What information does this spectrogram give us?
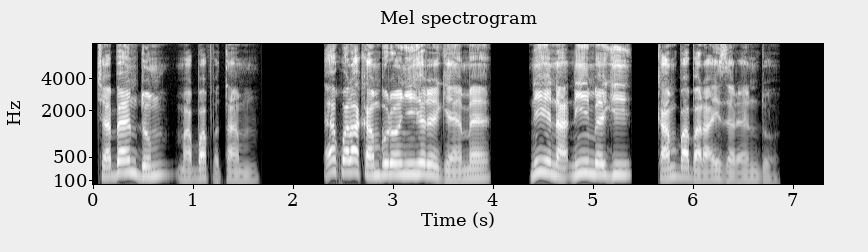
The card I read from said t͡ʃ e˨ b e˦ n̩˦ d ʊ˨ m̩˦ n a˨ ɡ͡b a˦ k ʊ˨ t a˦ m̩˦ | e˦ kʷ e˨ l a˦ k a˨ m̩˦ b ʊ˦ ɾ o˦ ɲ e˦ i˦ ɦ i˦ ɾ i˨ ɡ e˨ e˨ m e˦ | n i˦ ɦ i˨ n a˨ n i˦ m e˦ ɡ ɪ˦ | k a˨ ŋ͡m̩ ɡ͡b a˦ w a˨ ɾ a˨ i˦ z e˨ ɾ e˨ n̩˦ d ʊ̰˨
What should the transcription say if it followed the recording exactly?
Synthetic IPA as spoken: t͡ʃ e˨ b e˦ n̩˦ d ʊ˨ m̩˦ m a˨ ɡ͡b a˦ p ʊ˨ t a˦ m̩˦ | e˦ kʷ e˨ l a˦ k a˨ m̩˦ b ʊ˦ ɾ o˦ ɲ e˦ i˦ ɦ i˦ ɾ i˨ ɡ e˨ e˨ m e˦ | n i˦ ɦ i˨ n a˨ n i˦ m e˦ ɡ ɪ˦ | k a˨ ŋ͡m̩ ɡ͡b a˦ b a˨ ɾ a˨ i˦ z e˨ ɾ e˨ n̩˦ d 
